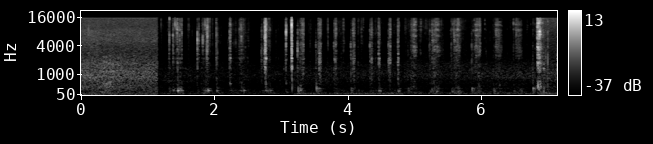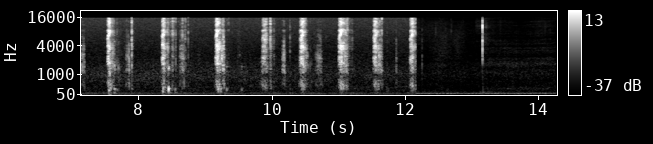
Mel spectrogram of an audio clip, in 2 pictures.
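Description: Kindling and birch bark crackling as a fire is lit, many small sharp clicks followed by a run of louder sharp cracks about twice a second, which stop about two seconds before the end.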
